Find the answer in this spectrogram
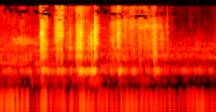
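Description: A quick run of light metallic clicks and clinks, from hands working at a copper gutter and its flashing, over a steady low hum.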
